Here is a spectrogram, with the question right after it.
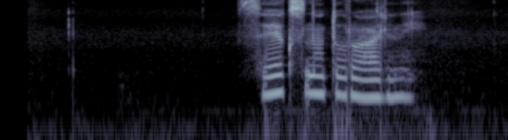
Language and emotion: Russian, neutral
